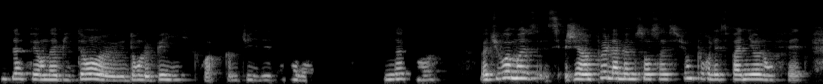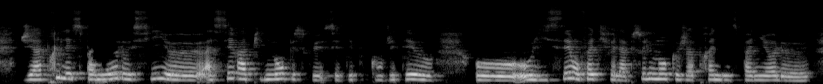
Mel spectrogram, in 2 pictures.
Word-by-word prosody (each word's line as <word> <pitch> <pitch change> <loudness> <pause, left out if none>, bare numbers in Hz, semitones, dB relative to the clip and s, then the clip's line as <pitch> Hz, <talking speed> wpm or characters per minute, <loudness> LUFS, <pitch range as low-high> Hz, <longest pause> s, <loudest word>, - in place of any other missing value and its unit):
Tout 250 0 -7
à 255 - 0
fait, 235 - +1
en 220 0 +2
habitant, 215 +3 +3
heu, 185 -1 0
dans 210 +4 -1
le 190 -2 -1
pays, 215 -1 -2
quoi, - - -10
comme 195 - -13
tu 210 +2 -11
disais 195 0 -10
tout 220 0 -13
à - - -3
l'heure. 185 -2 -9 0.7
D'accord. 225 -3 -5 0.4
Bah 225 - +3
tu 255 +4 -3
vois, 310 - +6
moi, 285 -1 +7
c 275 - -9
c'est - - -20
j'ai 245 - +1
un 235 0 +8
peu 265 +6 -2
la 270 -2 +5
même 245 -1 +3
sensation 240 +3 0
pour 250 -3 -4
l'espagnol, 230 0 +3
en 205 0 -2
fait. 100 - -11 0.4
J'ai 215 +3 -2
appris 225 +8 0
l'espagnol 255 -1 0
aussi, 245 +2 -3
heu, 205 -3 +1
assez 275 - -3
rapidement 245 -1 0
puisque 235 -4 -9
c'était 200 +1 -11
p 215 - -18
quand 205 -2 -12
j'étais 215 +3 +2
au 210 -3 0 0.4
au - - +1 0.5
au - - +5
lycée, 210 +5 -5
en 255 -3 +2
fait, 235 0 +1
il - - -19
fallait 215 -4 -5
absolument 245 +6 -1
que 240 -2 -5
j'apprenne 220 0 -5
l'espagnol, 205 -1 -4
heu 175 -1 -5
230 Hz, 210 wpm, -22 LUFS, 205-245 Hz, 0.7 s, un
